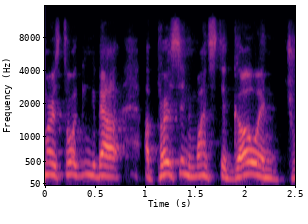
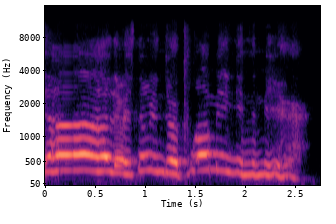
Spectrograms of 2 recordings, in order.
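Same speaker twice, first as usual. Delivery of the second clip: put-on higher, different-timbred elderly rabbi; old rabbi's voice; 5 semitones higher than usual. Rabbi imitates Rav Scheinberg recalling the Mir, higher old voice. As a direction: put on the old sage's voice, laughing at the memory.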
